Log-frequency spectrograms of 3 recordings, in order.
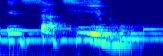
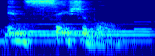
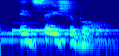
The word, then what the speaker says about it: insatiable: desire or need insatiable i've heard that were pronounced as insatiable no it's insatiable insatiable like so many politicians he has an insatiable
